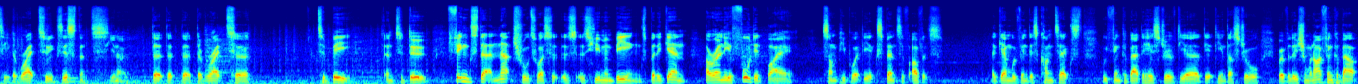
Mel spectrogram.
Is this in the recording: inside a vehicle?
yes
